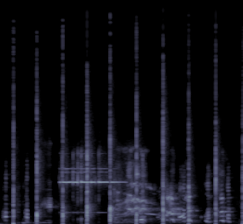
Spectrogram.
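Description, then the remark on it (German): Sharp handclaps repeat in a quick, uneven rhythm, setting off a clap-activated bell that rings out brightly after the first few claps, with voices and laughter mixed in underneath. “Was denn? Eine Klingel? Ja, wenn er einen Blowjob will, dann klingelt er.”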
